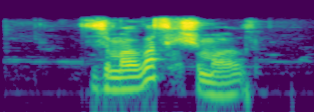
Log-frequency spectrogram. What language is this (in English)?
Kabyle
